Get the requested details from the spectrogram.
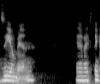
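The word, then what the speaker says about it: Xeomin: you the same results as Botox it's called zomin and I think it's spelled Z as in zebra EO m i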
